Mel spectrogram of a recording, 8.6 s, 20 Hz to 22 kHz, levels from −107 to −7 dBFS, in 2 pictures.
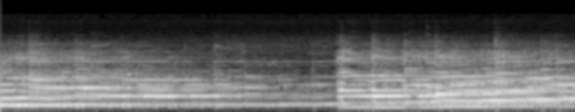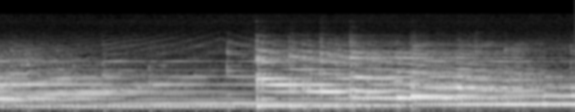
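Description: The audio jumps forward twice, at 1.83 to 1.85 s and again at 8.38 s, each time losing about a fifth of a second of material. These are compressed frames skipped: whole frames were missing or rejected by the decoder, so playback resumes further on, which points to roughly ten and roughly seven frames lost. A spectrogram shows an abrupt content discontinuity; the waveform shows a sudden envelope change.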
